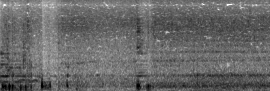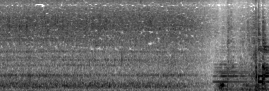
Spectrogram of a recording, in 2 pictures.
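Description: Onions, tomatoes and green chillies sizzling steadily in hot oil in an aluminium pot, after a few scrapes and knocks of a metal ladle stirring at the start.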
